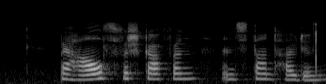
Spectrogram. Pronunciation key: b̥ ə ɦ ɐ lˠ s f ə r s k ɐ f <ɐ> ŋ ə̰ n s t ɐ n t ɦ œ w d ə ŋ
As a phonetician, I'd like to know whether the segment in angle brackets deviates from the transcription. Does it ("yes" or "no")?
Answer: yes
